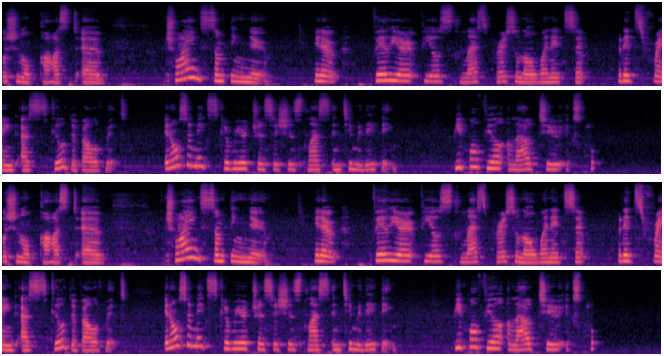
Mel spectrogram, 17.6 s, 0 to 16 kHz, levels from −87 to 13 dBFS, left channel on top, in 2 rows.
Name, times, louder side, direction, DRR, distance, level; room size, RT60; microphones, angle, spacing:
voice 1, 0.0-1.4 2.2-3.6 4.2-4.4 5.0-7.8 8.2-10.3 11.0-14.0 14.8-16.7, right 2 dB, 35° right, 1.1 m, -24 dB
7.0 x 5.0 x 7.0 m
head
